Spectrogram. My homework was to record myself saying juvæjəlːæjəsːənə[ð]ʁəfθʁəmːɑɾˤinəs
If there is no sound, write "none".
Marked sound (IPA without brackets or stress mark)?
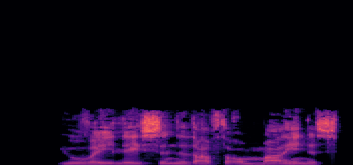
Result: ð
